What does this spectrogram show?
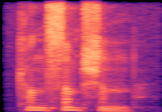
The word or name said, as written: consumption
